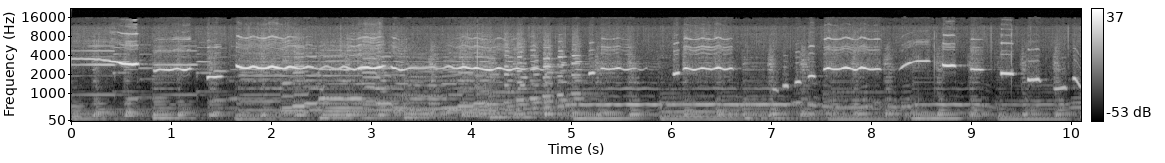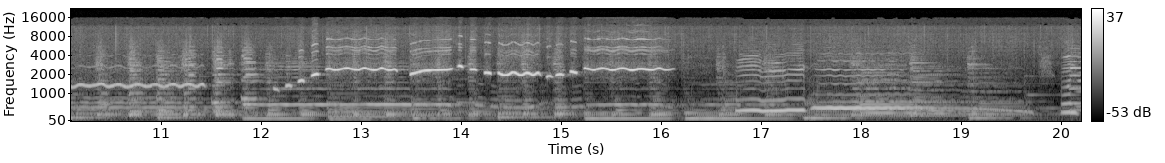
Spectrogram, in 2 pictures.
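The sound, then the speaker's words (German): A clear, bright whistled melody from a 1942 song glides and trills over a full band accompaniment with steady bass notes, loud and continuous for about twenty seconds, no voices singing. “Und das ist meine Melodie, nach der ich singen muss, nach der ich pfeifen muss und tanzen muss und springen muss, mehr als die schönste Rhapsodie.”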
